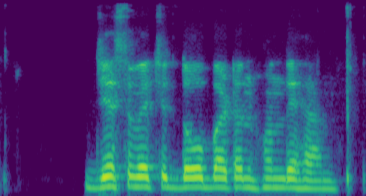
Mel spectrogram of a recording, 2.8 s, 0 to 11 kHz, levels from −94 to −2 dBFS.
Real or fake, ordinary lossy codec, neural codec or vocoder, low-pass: real; Opus, 32 kbps; none; 9.9 kHz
